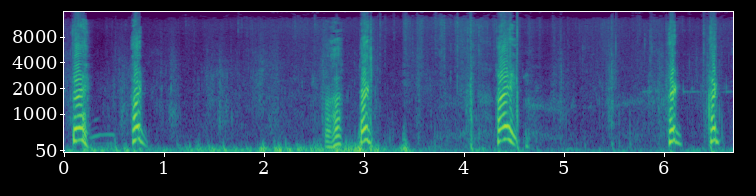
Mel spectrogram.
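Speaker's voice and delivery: short, very high yelps to drive animals; herding call. Real, not acted. Goatherd driving stray goats to the herd, herding calls. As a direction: shoo the goats with high, sudden cries.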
